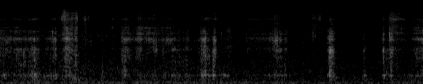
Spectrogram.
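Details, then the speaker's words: Kawasaki Eliminator ZL600 radiator fan motor, removed, old and rusty: turned by hand it gives uneven gritty crunching scrapes; on 12 V it buzzes and strains but the fan won't move; seized, beyond repair. "it's grinding inside the motor. I even connected 12 volt to it, negative, positive, and you can hear the strain kind of coming from the motor over there. The electric motor, it's kind of buzzing, but the fan doesn't move at all."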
